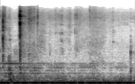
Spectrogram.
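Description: A single light click about a third of a second in, with a few fainter ticks, over a faint steady low hum: small art supplies being handled on the tabletop.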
